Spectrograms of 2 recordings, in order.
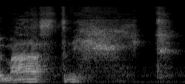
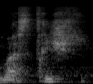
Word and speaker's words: Maastricht: Non, on vous emmènera un peu visiter le centre de Maastricht. Ou Maastricht, tout dépend comment vous prononcez.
